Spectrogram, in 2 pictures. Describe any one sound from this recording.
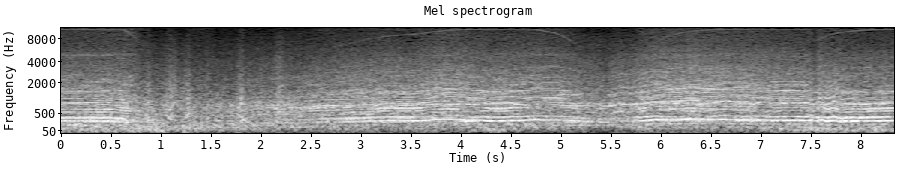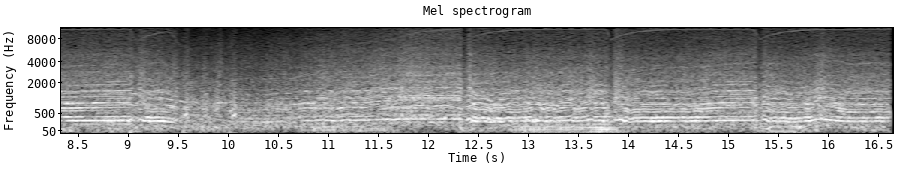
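A racing car engine screams at high revs, rising and dropping sharply as the gears shift.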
